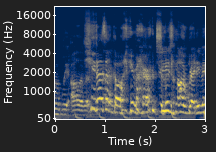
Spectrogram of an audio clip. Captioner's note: laughs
